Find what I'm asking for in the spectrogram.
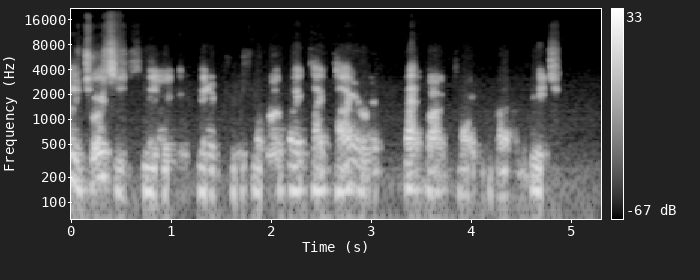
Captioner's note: distortion muffles speaker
